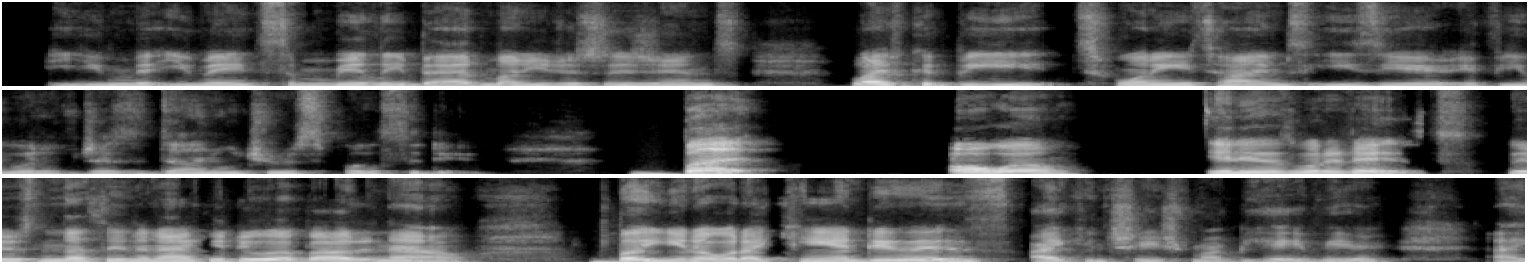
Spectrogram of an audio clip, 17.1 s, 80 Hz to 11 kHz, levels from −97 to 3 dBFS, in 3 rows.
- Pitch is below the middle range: No, medium, 155 Hz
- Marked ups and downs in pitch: No, average, 3.5 semitones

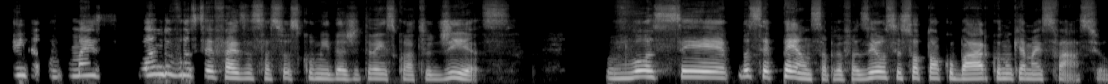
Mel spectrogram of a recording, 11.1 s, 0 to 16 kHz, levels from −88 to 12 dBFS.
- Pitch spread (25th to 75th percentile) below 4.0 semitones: No, average, 5.1 semitones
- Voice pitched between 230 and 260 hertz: No, high, 195 Hz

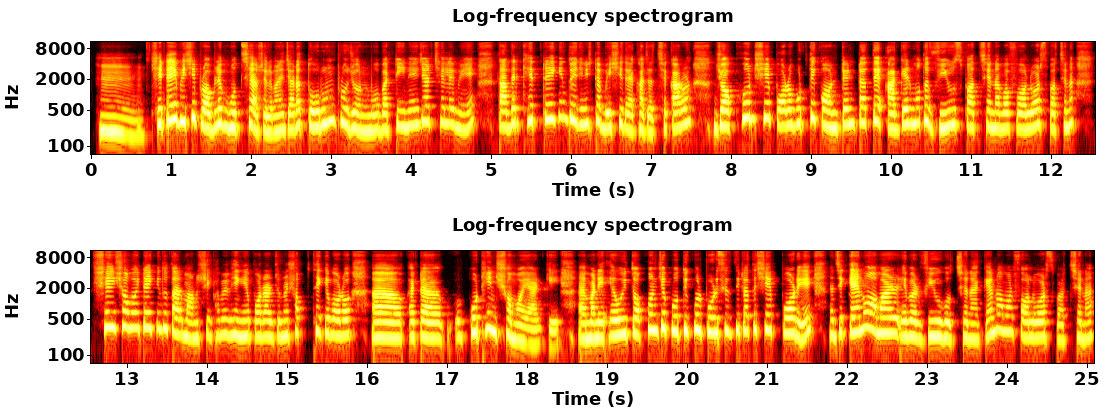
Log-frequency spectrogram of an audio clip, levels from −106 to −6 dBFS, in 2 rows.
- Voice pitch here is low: No, very high, 250 Hz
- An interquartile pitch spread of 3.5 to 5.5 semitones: Yes, average, 4.2 semitones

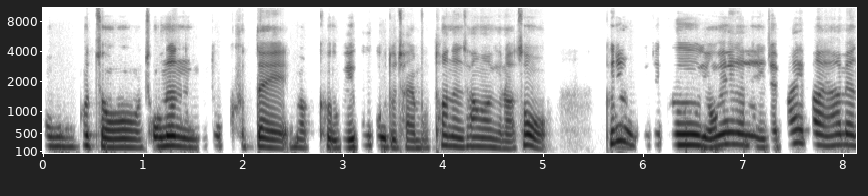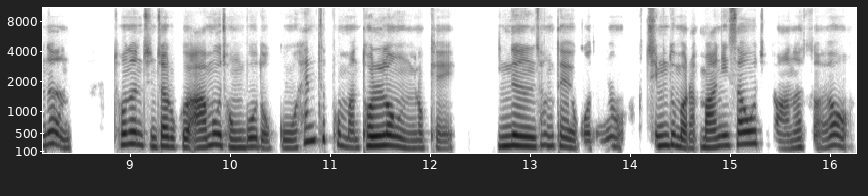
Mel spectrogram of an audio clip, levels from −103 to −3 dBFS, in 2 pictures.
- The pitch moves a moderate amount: Yes, average, 4.1 semitones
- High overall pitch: Yes, high, 210 Hz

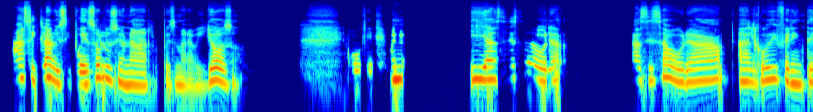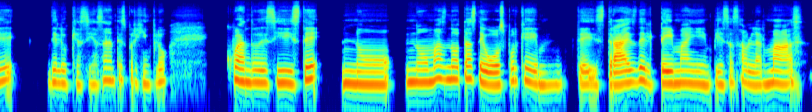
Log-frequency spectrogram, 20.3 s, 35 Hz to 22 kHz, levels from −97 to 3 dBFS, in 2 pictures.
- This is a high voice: Yes, high, 195 Hz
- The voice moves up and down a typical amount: Yes, average, 3.9 semitones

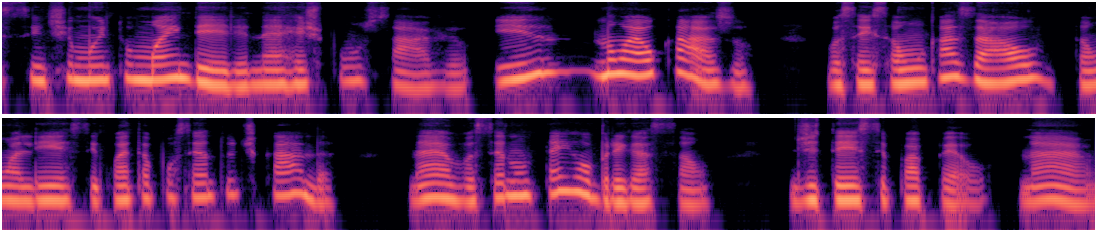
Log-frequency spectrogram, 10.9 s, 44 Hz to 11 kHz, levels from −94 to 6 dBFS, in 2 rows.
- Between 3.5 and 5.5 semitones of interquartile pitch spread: Yes, average, 4.6 semitones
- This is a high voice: Yes, high, 200 Hz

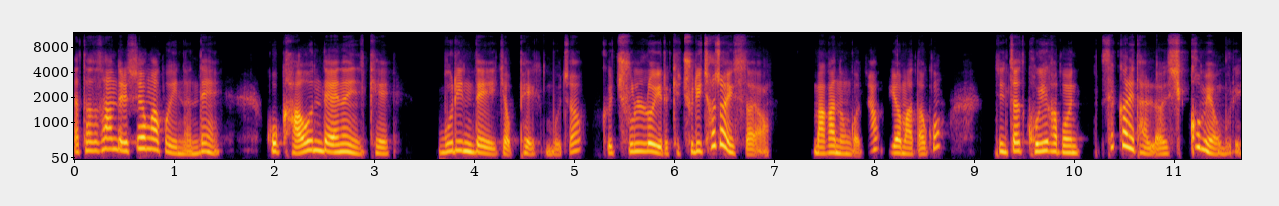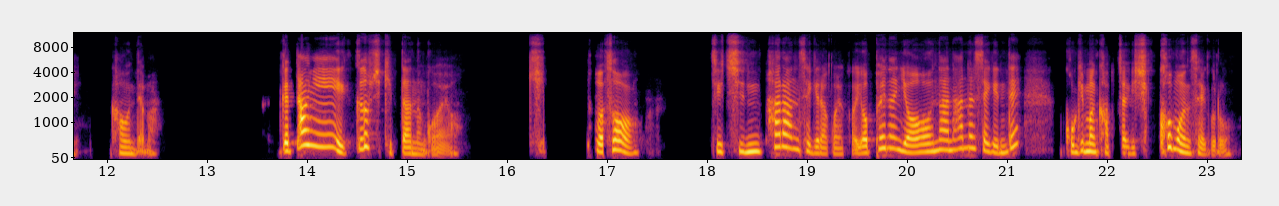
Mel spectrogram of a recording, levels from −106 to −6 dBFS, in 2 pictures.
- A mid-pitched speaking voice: No, high, 210 Hz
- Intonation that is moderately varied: No, wide, 6.6 semitones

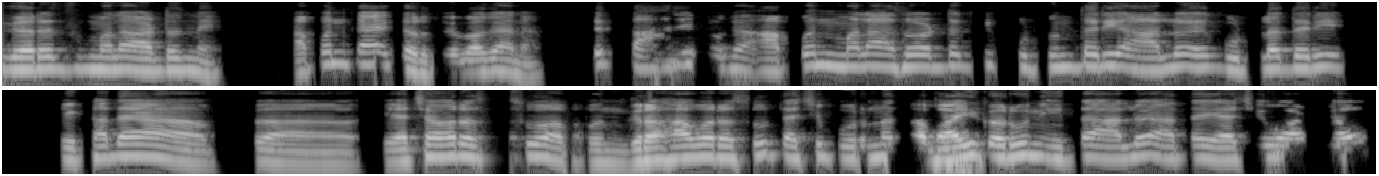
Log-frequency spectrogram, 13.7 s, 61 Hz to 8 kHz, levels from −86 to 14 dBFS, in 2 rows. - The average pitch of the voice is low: No, medium, 165 Hz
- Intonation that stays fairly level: No, average, 3.3 semitones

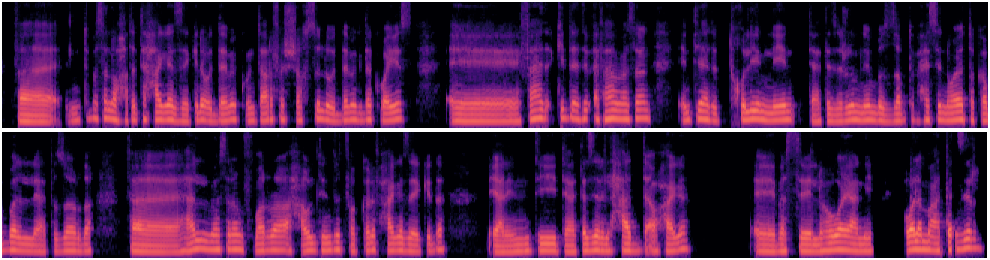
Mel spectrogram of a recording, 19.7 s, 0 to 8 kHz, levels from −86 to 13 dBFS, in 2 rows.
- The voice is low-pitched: Yes, low, 125 Hz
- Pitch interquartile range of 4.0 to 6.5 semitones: No, average, 3.0 semitones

